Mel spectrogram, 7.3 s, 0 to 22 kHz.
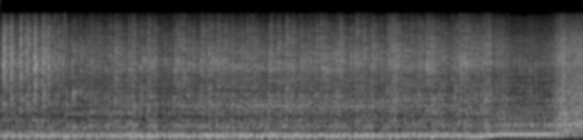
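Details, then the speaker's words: Summit Racing 1107-cammed 305 small-block Chevy on test stand, first fire-up and cam break-in, idle tuned to about 750–800 rpm, headers; loud lumpy choppy rumble that climbs briefly near the end when blipped; normal idle and revving. "I got the tuning done on it. Got it where I like it. Got it idle down to around 800 or 750, 800 RPM. Doesn't sound too awful bad."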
